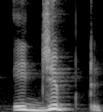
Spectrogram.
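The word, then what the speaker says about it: Egypt: वाई पी टी जिप्ट इजिप्ट क्या है इजिप्ट वाई यहां पर साइलेंट है इजिप्ट में फिर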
